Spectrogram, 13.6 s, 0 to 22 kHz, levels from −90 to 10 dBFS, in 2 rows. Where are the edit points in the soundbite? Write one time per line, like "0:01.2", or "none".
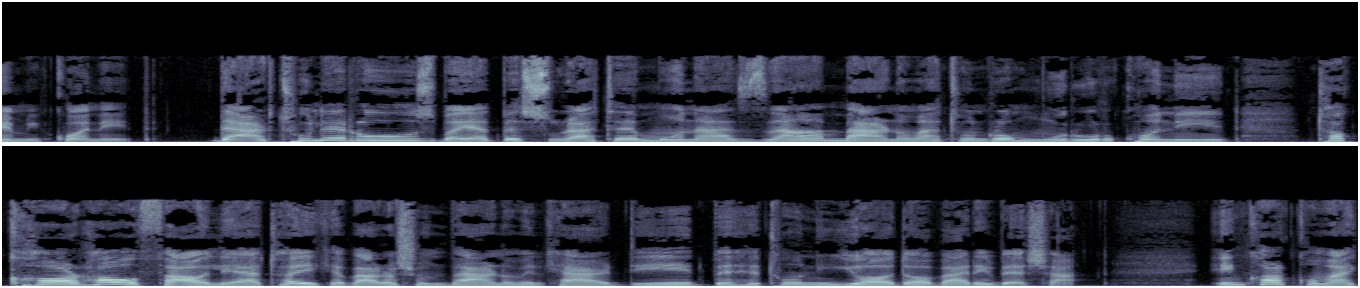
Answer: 0:09.5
